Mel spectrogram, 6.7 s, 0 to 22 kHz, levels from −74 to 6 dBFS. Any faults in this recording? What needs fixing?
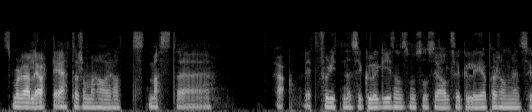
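Throughout the speech, the sound is rough and grainy: noise fills the gaps between the pitch harmonics, and nothing is present above 7.7 kHz. This is likely low-delay AAC compression (AAC-ELD). Its short frames resolve pitch harmonics poorly, and the damage fits a bitrate of around 24 kbps, which leaves too few bits to code them cleanly. On a spectrogram, the harmonic lines look smeared, with speckled energy between them and a flat, hard ceiling at 7.7 kHz. To prevent it, encode at a higher bitrate or use a codec mode with longer frames when low delay isn't required.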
